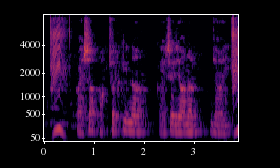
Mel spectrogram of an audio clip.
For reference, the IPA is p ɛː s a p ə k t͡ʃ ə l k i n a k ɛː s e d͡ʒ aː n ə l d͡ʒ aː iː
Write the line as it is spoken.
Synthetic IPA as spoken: p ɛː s a p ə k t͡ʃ ə l k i n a k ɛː s e d͡ʒ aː n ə l d͡ʒ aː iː

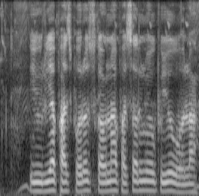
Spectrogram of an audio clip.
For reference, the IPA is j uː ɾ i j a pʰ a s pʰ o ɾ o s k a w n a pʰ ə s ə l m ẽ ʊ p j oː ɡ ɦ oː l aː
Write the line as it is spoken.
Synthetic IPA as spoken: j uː ɾ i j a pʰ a s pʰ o ɾ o s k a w n a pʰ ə s ə l m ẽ ʊ p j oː ɡ ɦ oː l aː

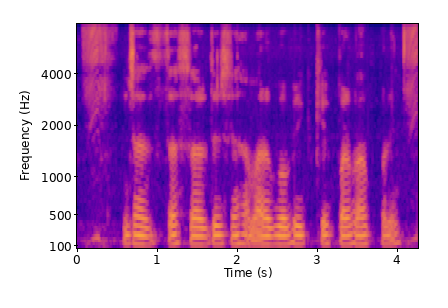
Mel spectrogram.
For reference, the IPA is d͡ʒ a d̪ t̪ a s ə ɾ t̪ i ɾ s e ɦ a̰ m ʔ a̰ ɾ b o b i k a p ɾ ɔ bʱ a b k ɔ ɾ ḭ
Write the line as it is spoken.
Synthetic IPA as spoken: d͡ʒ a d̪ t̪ a s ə ɾ d̪ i ɾ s e ɦ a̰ m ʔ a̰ ɾ ɡ o b i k e p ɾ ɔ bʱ a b k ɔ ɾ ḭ

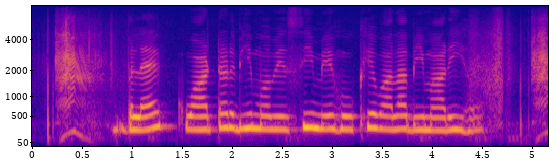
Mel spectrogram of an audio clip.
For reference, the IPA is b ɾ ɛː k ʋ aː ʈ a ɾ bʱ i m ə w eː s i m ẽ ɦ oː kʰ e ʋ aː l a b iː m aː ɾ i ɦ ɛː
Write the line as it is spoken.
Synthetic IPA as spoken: b l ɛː k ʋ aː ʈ ə ɾ bʱ i m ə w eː s i m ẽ ɦ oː kʰ e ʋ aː l a b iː m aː ɾ i ɦ ɛː

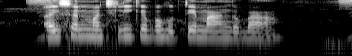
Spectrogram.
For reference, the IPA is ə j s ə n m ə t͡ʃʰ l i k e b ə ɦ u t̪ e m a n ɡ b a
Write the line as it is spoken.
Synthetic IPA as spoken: ə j s ə n m ə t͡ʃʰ l i k e b ə ɦ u t̪ e m a ŋ ɡ b a

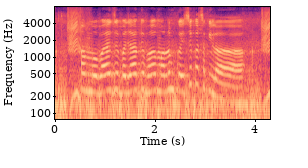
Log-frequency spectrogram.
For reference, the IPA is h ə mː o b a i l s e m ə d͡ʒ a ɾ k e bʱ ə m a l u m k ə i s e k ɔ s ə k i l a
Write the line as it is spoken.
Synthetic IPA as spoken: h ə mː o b a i l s e b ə d͡ʒ a ɾ k e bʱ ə m a l u m k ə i s e k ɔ s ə k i l a

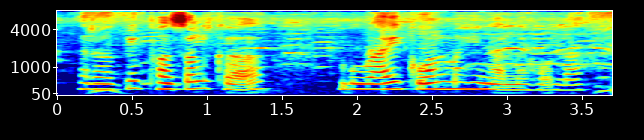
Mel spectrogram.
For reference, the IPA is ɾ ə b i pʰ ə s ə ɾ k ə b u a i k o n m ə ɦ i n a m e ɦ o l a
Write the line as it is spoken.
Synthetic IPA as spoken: ɾ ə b i pʰ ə s ə l k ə b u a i k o n m ə ɦ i n a m e ɦ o l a

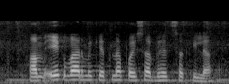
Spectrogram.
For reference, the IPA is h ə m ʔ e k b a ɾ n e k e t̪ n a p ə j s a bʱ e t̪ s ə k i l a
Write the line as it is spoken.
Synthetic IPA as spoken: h ə m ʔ e k b a ɾ m e k e t̪ n a p ə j s a bʱ e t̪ s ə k i l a

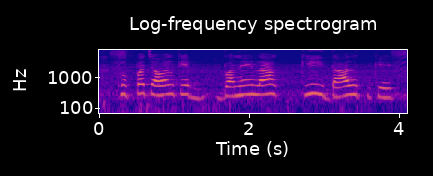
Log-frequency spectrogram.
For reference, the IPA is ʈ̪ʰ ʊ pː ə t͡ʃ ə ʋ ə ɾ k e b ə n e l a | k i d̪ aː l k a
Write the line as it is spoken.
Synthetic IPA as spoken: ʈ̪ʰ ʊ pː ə t͡ʃ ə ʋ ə l k e b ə n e l a | k i d̪ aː l k e

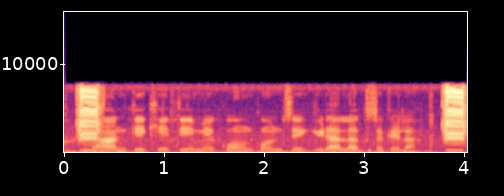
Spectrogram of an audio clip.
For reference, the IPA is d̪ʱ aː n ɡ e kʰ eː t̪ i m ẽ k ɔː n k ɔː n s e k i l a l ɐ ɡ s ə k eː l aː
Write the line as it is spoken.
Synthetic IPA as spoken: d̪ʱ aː n k e kʰ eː t̪ i m ẽ k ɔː n k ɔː n s e ɡ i ɽ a l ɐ ɡ s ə k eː l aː

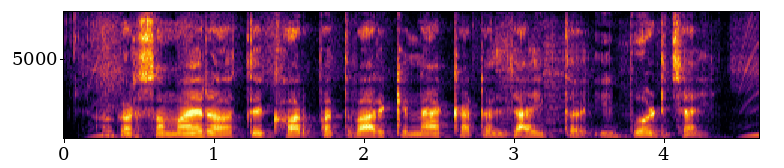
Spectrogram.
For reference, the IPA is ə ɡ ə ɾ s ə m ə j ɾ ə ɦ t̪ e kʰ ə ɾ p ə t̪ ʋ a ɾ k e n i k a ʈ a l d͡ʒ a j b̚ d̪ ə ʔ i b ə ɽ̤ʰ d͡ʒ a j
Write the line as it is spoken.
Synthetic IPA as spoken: ə ɡ ə ɾ s ə m ə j ɾ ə ɦ t̪ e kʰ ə ɾ p ə t̪ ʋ a ɾ k e n a k a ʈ ə l d͡ʒ a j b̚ t̪ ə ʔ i b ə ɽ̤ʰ d͡ʒ a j

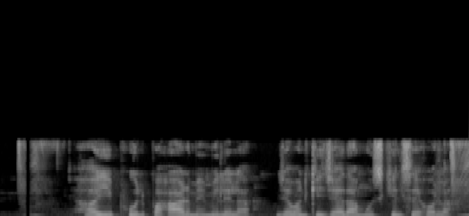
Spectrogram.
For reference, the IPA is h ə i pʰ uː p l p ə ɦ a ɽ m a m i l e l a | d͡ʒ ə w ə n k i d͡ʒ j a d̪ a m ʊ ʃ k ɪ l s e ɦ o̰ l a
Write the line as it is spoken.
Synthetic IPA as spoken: h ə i pʰ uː l p ə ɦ a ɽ m e m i l e l a | d͡ʒ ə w ə n k i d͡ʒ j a d̪ a m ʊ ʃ k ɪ l s e ɦ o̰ l a

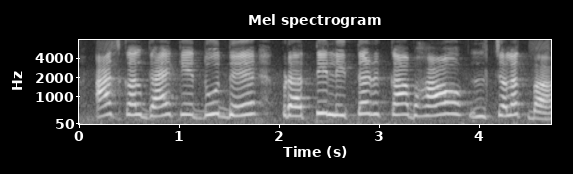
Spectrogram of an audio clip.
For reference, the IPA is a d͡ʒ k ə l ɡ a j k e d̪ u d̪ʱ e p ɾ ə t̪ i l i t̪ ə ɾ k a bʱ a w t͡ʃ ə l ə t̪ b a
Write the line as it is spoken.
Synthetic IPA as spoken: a d͡ʒ k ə l ɡ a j k e d̪ u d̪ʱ e p ɾ ə t̪ i l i t̪ ə ɾ k a bʱ a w t͡ʃ ə l ə t̪ b a

